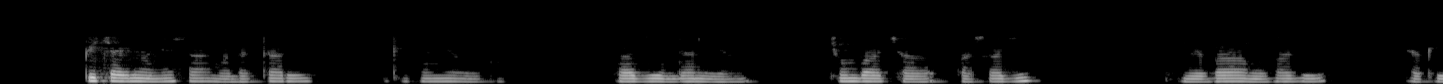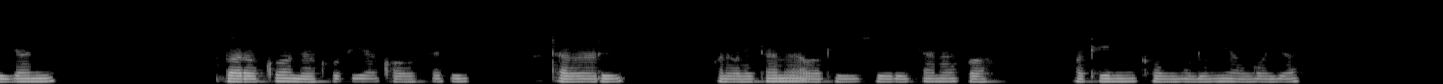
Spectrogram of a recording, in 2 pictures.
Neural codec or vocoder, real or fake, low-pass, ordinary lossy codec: none; real; 3.6 kHz; AAC, 24 kbps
